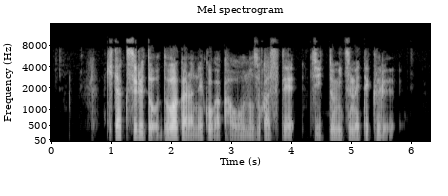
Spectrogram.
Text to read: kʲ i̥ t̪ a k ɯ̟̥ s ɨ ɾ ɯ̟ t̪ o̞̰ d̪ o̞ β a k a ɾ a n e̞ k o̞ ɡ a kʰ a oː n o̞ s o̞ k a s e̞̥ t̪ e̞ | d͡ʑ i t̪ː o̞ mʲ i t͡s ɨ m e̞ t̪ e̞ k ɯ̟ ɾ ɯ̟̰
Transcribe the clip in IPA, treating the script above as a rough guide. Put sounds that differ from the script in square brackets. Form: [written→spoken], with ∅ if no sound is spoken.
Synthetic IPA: kʲ i̥ t̪ a k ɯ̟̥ s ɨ ɾ ɯ̟ t̪ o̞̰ d̪ o̞ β a k a ɾ a n e̞ k o̞ ɡ a kʰ a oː n o̞ [s→z] o̞ k a s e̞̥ t̪ e̞ | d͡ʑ i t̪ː o̞ mʲ i t͡s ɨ m e̞ t̪ e̞ k ɯ̟ ɾ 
